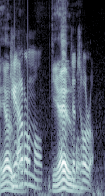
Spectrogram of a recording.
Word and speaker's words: Guillermo del Toro: Rolls in the back of your mouth. Guillermo del Toro. Almost, don't roll it, but get close to it.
